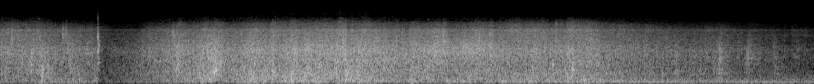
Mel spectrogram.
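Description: Brick industrial chimney collapsing after an explosive demolition charge: a long crash of falling masonry that swells over the first few seconds and slowly dies away, with a sharp crack about a second in.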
